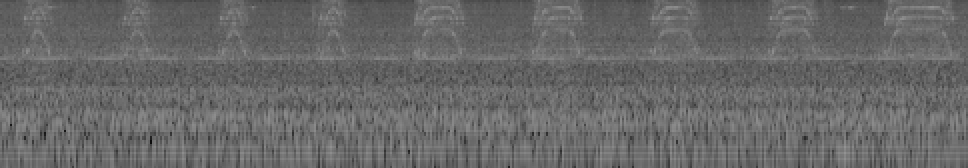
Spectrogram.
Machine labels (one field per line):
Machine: slide rail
